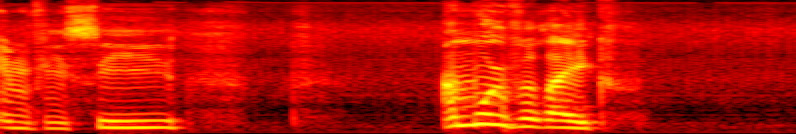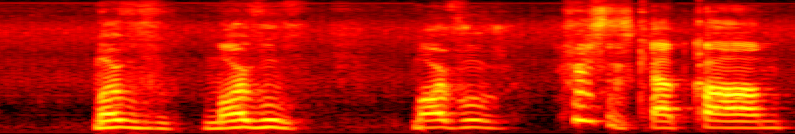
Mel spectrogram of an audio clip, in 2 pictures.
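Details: Stuttering in a male streamer who self-reports a speech impediment and stuttering; this stretch has repeated words and fillers; stuttering.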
